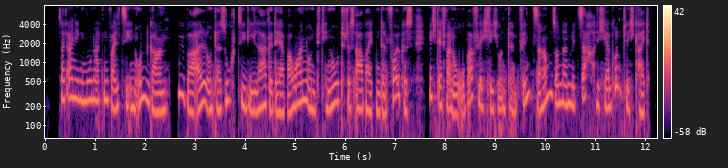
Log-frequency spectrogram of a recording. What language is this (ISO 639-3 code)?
deu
